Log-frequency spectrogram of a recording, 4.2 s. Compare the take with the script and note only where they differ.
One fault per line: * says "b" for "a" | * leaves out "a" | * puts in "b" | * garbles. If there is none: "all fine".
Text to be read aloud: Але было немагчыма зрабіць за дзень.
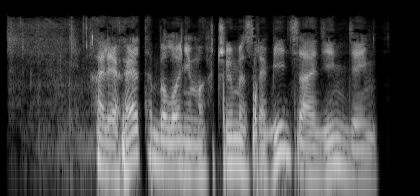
* puts in "гэта"
* puts in "адзін"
